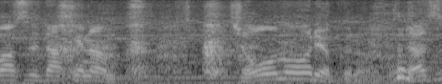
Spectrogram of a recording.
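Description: Subtitled anime dialogue playing back: a character's voice speaking lines in Japanese, over a faint steady low hum from the show's soundtrack.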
